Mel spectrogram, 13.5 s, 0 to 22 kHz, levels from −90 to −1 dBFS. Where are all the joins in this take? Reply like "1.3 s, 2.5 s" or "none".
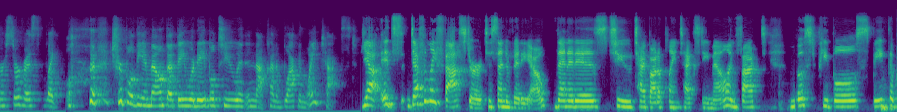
5.7 s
